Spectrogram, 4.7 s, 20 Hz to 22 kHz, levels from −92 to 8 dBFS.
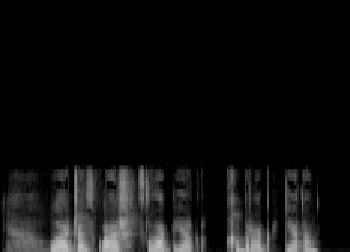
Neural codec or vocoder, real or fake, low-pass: none; real; 7.2 kHz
